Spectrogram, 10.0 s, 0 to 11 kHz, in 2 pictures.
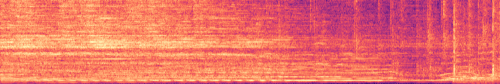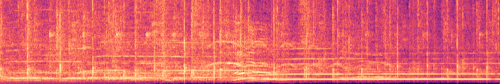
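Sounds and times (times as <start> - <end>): audience clapping and cheering: 2.7 - 10.0.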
